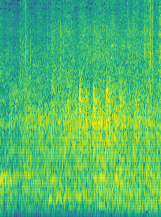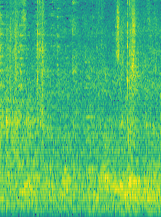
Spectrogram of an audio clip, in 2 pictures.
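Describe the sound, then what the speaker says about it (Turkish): Audience at an award ceremony applauds as a mayor receives an award, a steady, moderately soft spread of clapping that continues evenly throughout. "Kendileri alkışlarla geldiler."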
